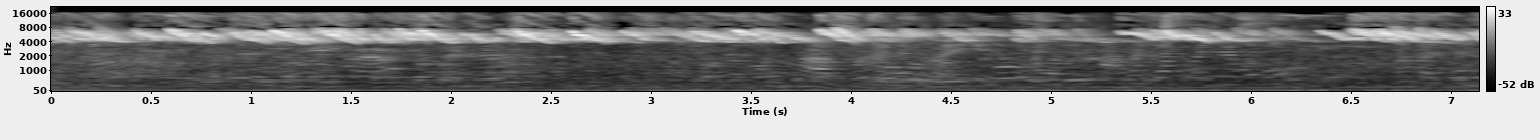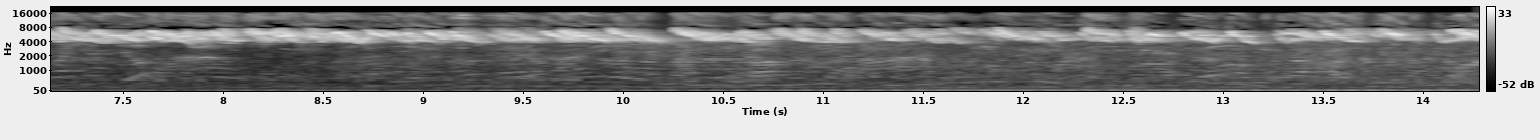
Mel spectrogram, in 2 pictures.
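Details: Long run of fast líu warbling from a newly caught white-eye being stimulated to sing: high, tightly packed chirps continue throughout, accompanied by low rumble and faint voices.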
